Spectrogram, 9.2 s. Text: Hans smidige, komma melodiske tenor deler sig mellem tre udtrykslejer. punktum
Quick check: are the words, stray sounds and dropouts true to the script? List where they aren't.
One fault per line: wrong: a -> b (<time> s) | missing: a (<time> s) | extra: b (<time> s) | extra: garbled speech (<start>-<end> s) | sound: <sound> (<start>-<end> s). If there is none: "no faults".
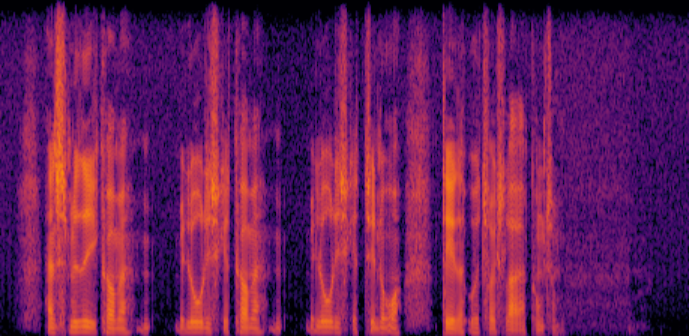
extra: komma melodiske (3.1 s)
missing: sig mellem tre (6.2 s)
